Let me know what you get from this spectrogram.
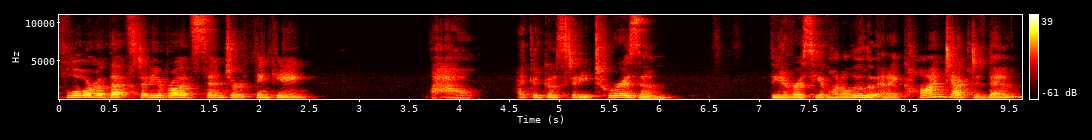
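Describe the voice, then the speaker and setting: A woman with a Canadian accent speaks at a fairly high pitch with ordinary pitch variation. Her speech has long, frequent pauses. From northern Canada (British Columbia area). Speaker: motivational speaker. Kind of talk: keynote talk.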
